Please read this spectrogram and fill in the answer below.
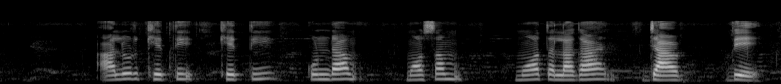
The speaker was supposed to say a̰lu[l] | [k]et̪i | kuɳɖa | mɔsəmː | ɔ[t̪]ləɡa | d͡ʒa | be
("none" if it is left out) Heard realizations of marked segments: ɾ, kʰ, t̪

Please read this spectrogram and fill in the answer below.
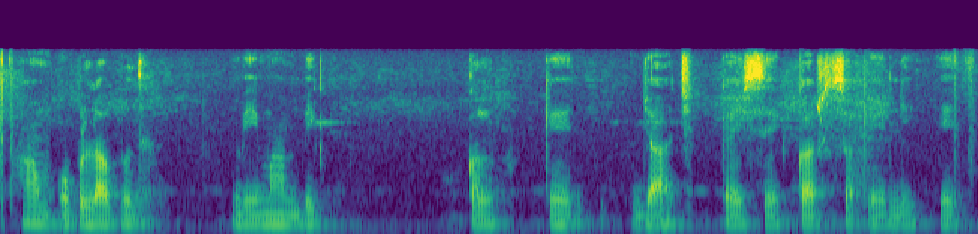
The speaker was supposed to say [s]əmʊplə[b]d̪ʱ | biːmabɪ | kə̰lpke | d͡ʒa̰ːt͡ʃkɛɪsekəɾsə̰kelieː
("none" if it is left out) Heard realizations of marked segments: h, b

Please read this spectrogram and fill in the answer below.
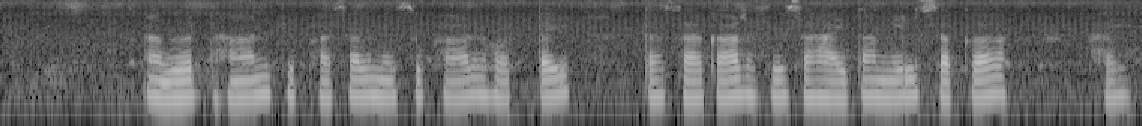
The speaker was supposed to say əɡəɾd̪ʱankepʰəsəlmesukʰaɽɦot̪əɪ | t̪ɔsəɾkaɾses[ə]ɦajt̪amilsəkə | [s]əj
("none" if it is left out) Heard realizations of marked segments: ə, h

